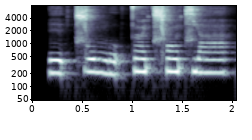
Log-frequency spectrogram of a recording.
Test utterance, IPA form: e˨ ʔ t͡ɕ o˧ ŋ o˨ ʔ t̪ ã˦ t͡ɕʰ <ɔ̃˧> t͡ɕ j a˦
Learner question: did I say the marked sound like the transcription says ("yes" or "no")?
no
